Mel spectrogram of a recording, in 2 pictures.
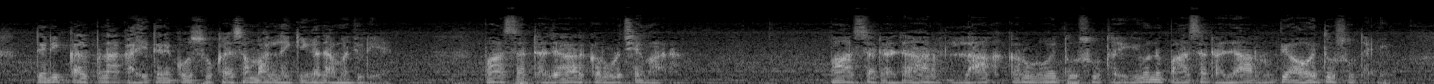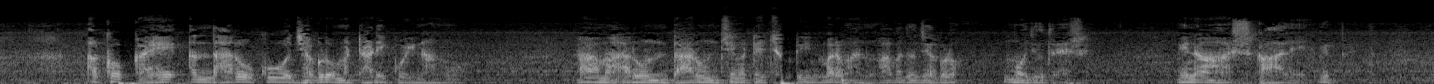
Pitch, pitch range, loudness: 95 Hz, 90-100 Hz, -27 LUFS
